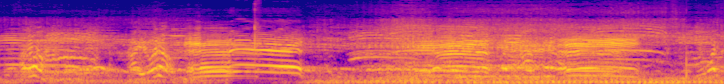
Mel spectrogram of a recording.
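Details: Sheep being unloaded at the weekly market in Pebbaru, Telangana, India, give long, tremulous bleats in overlapping chorus, pausing briefly near the middle before resuming; a sharp knock and background human chatter are also audible.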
